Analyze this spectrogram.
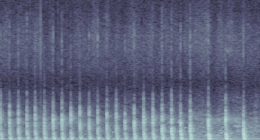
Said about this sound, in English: And please understand, I'm not against knocking on doors. There are people who just love to knock on doors.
